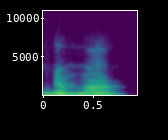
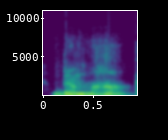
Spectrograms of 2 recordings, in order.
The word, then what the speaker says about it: ब्रह्मा: अध्वरयु उद्गा और ब्रह्मा इस शब्द का ठीक उच्चारण करें प्राय करके अधिकांश लोग इसका उच्चारण करते हैं ब्रह्मा ऐसा कहते हैं ब्रह्मा ब्रह्मा ऐसा हा पहले है इसमें इसको अगर अलग अलग करेंगे अक्षर विन्यास से देखेंगे तो इसमें ह पहले ब मा बाद में ब र यानी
